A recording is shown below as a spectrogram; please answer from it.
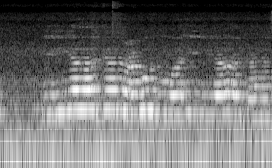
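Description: An imam reciting the Quran aloud in Arabic in the melodic, drawn-out style of prayer recitation, leading the congregation; a chanted phrase that rises and falls in pitch begins about half a second in.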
